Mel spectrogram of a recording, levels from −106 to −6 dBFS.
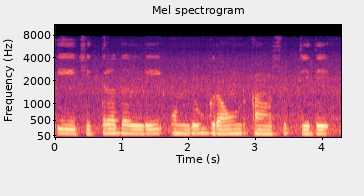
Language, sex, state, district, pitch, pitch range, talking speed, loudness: Kannada, male, Karnataka, Bangalore, 120 Hz, 115-125 Hz, 70 wpm, -15 LUFS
